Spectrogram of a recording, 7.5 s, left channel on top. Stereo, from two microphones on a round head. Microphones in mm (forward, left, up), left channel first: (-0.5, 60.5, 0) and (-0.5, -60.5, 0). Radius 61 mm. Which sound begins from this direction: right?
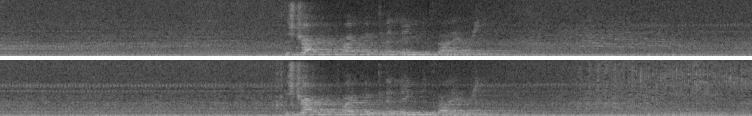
A woman speaking, at 2.9 s.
